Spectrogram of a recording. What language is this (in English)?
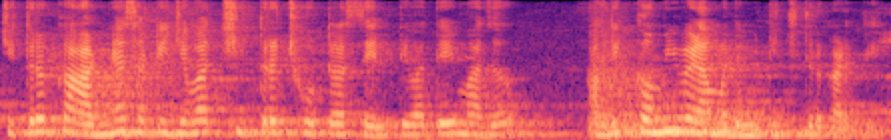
Marathi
